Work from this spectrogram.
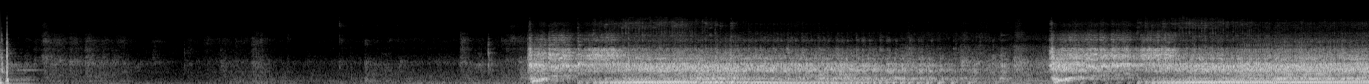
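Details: Fiat tractor after muffler work, previously quit with sediment bowl full of bad fuel: cranks and catches, runs unevenly a few seconds, fades and nearly quits, restarted; owner plans draining fuel and fresh gas: hard starting and stalling.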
